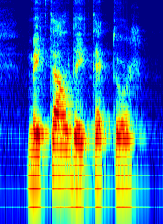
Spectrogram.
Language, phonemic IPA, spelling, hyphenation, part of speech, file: Dutch, /meːˈtaːl.deːˌtɛk.tɔr/, metaaldetector, me‧taal‧de‧tec‧tor, noun, Nl-metaaldetector.ogg
- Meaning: metal detector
